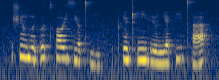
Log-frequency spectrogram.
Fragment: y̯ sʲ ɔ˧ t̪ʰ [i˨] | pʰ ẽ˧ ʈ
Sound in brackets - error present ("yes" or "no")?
no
